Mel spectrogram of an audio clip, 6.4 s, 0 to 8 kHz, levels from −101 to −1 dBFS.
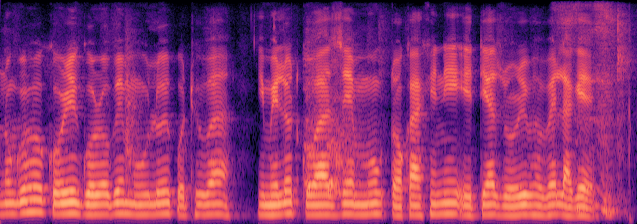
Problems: none marked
